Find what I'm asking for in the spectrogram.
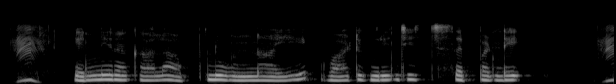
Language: Telugu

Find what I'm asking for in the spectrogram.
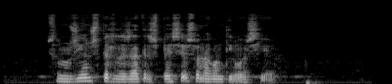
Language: Catalan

